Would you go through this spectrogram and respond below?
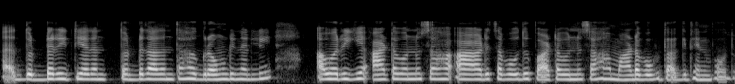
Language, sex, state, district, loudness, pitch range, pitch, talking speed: Kannada, female, Karnataka, Bijapur, -15 LUFS, 235-250 Hz, 240 Hz, 100 wpm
